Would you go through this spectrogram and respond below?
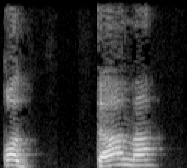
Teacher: the tashdid, the pressing down of the dal, is taken care of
